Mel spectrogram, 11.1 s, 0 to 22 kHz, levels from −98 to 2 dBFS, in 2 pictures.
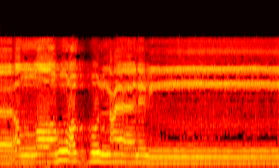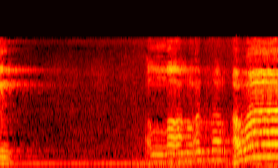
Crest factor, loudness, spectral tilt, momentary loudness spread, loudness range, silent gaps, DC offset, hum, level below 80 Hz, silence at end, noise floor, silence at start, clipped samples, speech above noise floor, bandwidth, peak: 18 dB; -28 LUFS; -2.5 dB/octave; 15 LU; 10 LU; none; under 0.1%; none; -64 dBFS; 0 s; -58 dBFS; 0 s; under 0.1%; 28 dB; 8.8 kHz; -14 dBFS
